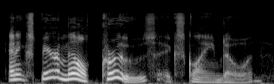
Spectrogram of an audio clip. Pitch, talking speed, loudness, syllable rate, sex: 170 Hz, 110 wpm, -17 LUFS, 5.5 syllables/s, male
